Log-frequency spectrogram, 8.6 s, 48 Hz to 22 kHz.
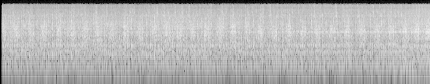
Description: Bad engine noise in my KTM 690 SM. Likely a bearing in the bottom end.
